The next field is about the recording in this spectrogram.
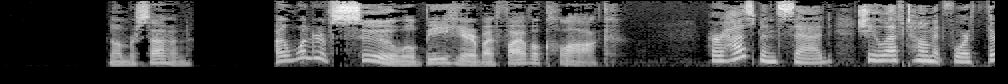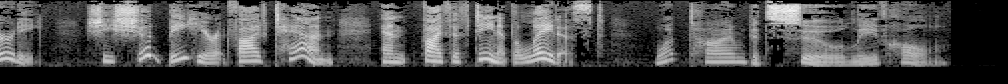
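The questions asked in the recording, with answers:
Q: What time did Sue leave home?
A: At 4:30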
